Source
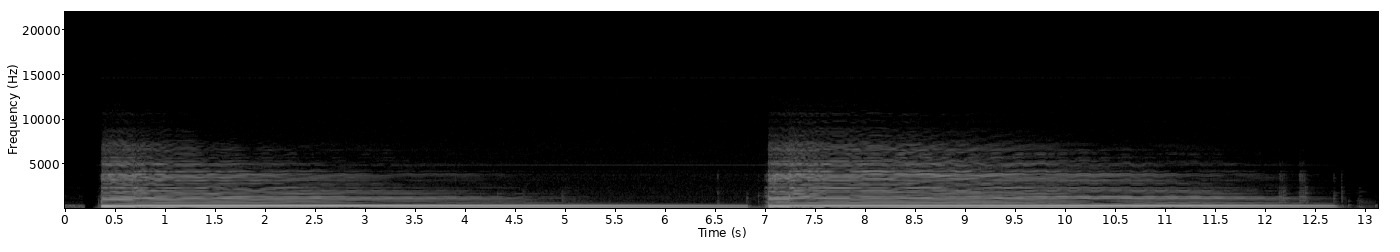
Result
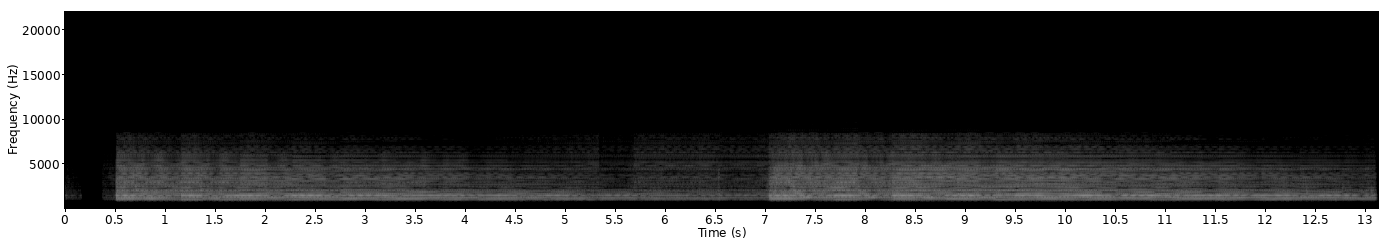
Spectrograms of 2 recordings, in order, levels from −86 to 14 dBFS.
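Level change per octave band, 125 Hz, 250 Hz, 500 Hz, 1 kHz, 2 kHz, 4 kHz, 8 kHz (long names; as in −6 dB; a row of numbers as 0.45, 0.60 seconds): below −40 dB, below −40 dB, below −40 dB, −0.5 dB, +8.0 dB, −1.0 dB, can't be measured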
